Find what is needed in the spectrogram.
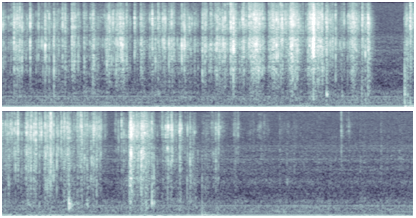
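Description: A clear plastic card sleeve crinkling and crackling as trading cards are handled and slid into it. The crackling is dense for most of the time, pauses briefly about halfway, and dies away near the end.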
